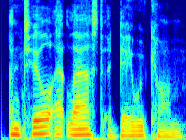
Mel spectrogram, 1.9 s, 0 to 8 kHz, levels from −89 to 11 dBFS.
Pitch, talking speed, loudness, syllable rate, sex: 110 Hz, 225 wpm, -17 LUFS, 4.9 syllables/s, male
